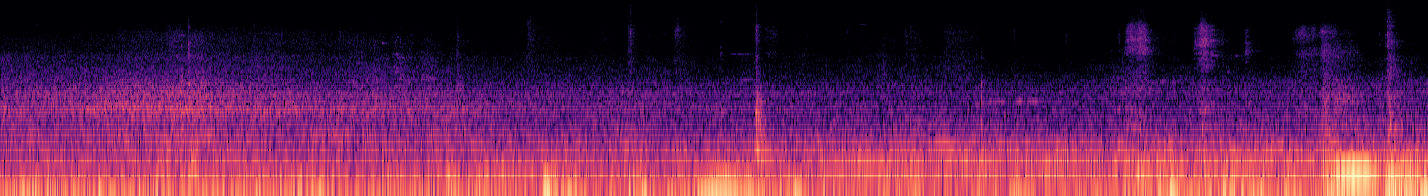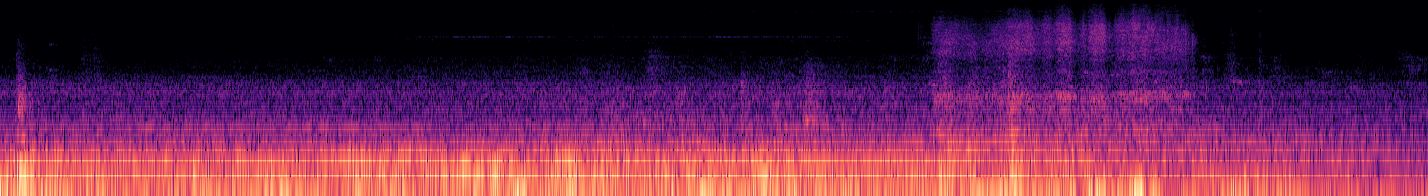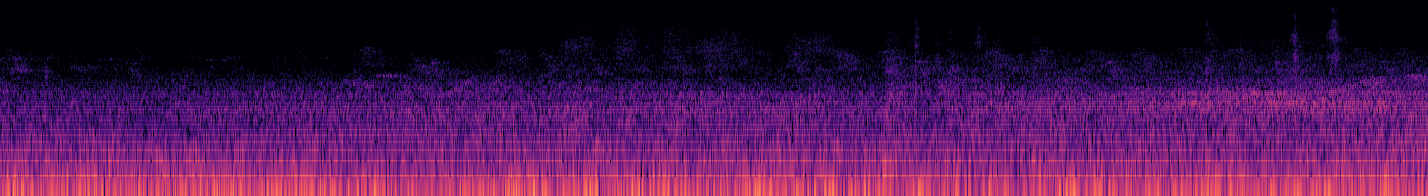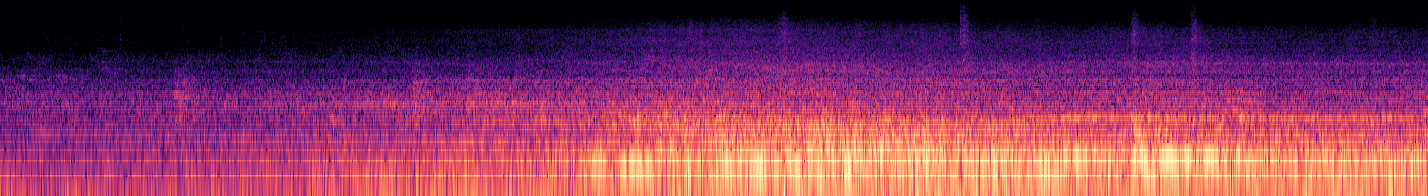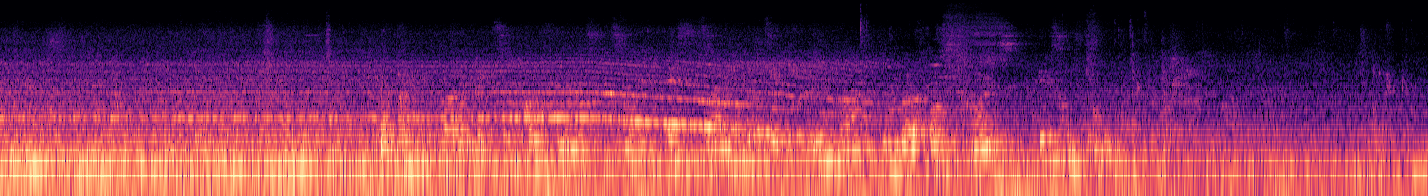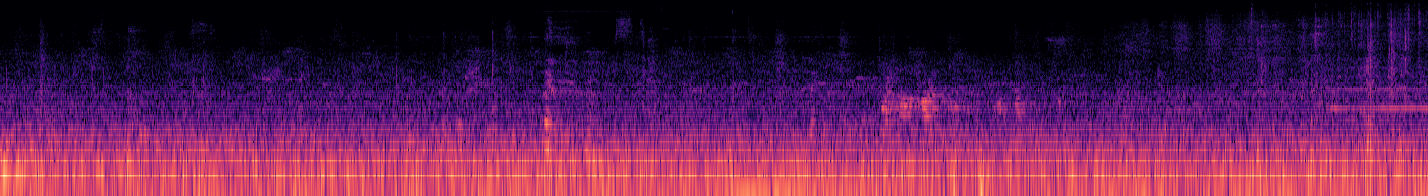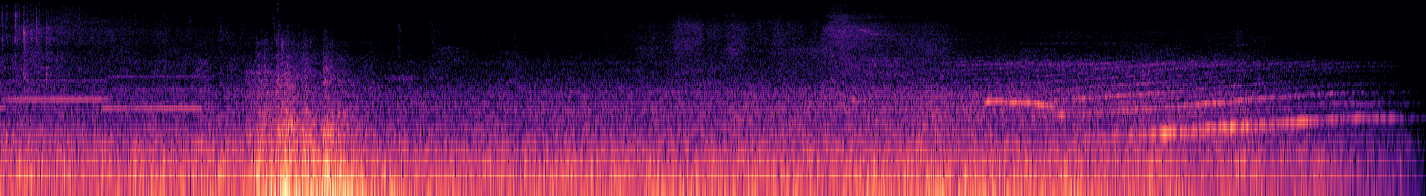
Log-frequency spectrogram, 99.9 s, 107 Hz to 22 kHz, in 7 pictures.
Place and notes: S-Bahnhof Sonnenallee, Neukölln, Berlin - station ambience
ambience at S-Bahn station Sonnenallee, Sunday afternoon
(Sony PCM D50, DPA4060)
Deutschland, European Union, 26 May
